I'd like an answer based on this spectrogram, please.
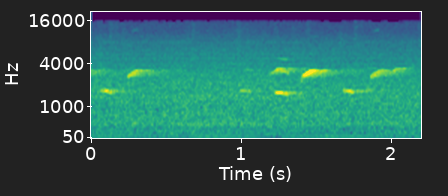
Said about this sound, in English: There are two quintessential Puerto Rican sounds that survived Hurricanes Irma and Maria. One is the tiny coqui frog.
